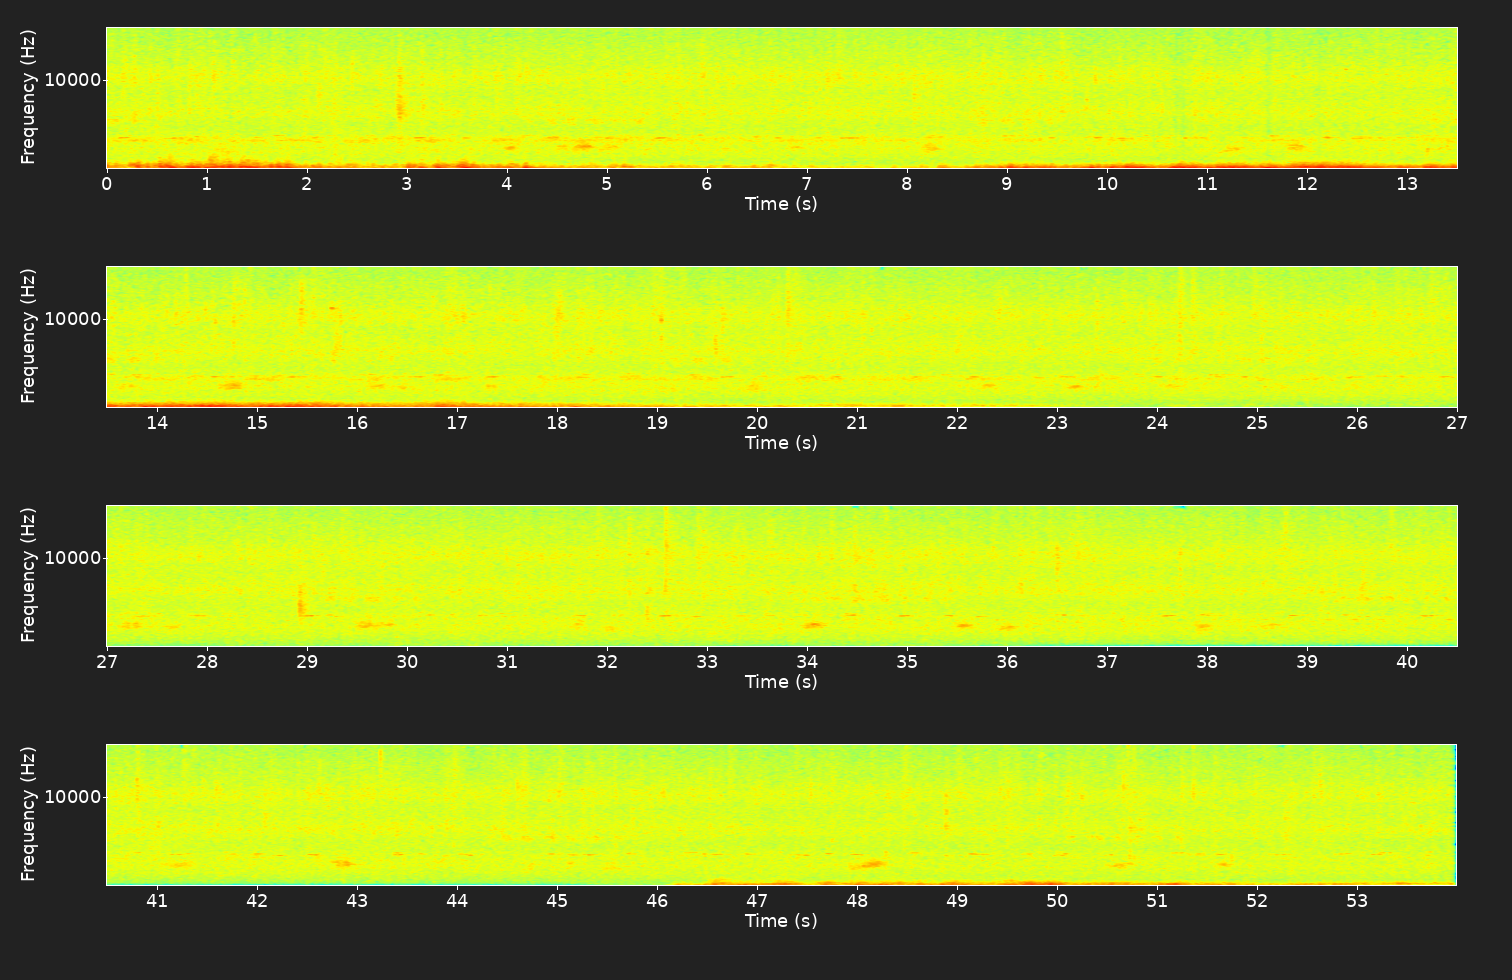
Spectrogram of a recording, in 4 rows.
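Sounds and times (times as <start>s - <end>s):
thunder rumble: 0.0s - 7.3s, 7.9s - 23.1s, 46.1s - 53.9s
light rain: 0.0s - 53.9s.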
